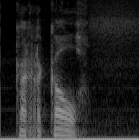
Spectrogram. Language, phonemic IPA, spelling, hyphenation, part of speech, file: Dutch, /ˈkaː.raːˌkɑl/, caracal, ca‧ra‧cal, noun, Nl-caracal.ogg
- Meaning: caracal (Caracal caracal)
